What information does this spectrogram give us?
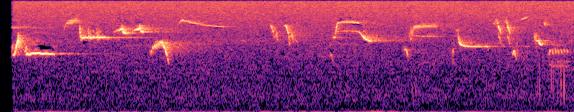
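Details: Japanese Yellow Bunting singing, overlapped by a Black-faced Bunting: high, thin whistled notes and short slurred phrases with quick buzzy chips repeated across the clip over steady low rural background noise.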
